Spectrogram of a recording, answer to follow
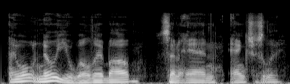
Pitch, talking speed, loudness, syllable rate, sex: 105 Hz, 205 wpm, -15 LUFS, 5.2 syllables/s, male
